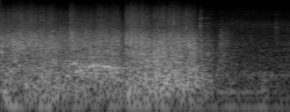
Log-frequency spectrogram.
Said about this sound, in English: Well, we got out of that just in time. The bus is a wreck. Smashed into a million pieces.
